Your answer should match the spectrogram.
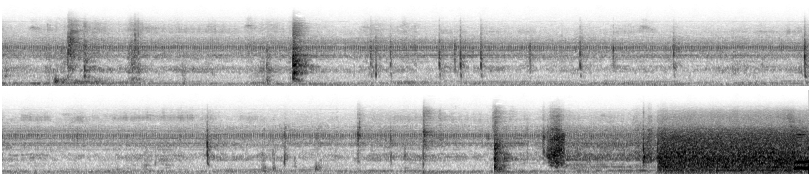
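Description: Camcorder handling noise: scattered short clicks and knocks over a steady faint hum, with a louder hiss coming in near the end.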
